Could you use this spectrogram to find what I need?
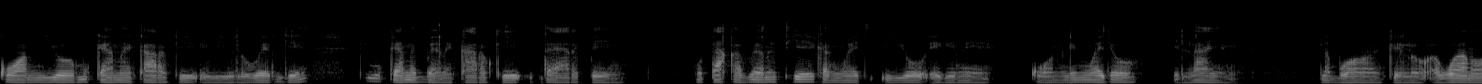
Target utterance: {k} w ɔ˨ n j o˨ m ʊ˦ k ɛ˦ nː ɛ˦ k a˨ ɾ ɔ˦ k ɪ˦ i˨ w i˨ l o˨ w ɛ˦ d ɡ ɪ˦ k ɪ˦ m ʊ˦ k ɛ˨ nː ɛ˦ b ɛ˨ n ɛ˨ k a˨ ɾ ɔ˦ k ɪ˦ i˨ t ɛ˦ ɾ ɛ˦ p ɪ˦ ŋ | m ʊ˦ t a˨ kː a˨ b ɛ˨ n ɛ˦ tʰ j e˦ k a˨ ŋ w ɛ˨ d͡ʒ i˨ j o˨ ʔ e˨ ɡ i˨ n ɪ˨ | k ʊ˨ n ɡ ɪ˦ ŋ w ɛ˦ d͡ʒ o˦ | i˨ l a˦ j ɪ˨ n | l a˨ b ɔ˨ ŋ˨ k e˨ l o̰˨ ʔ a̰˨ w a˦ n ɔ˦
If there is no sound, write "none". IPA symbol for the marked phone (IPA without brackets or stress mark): k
